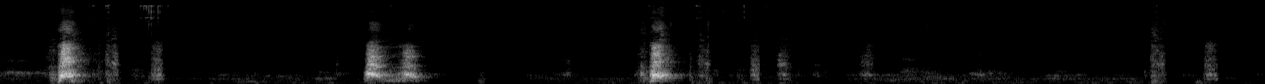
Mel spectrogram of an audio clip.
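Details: Three widely spaced, loud barks from a Dobermann, each followed by brief clicks and softer sounds, with long quiet gaps and faint scattered noises between.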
